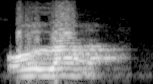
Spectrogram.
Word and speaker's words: hola: Remember, in our alphabet, whenever you see H in Spanish, is not pronounced. So this simply means it's pronounced as hola, which means hi, hello, hi, that's it.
